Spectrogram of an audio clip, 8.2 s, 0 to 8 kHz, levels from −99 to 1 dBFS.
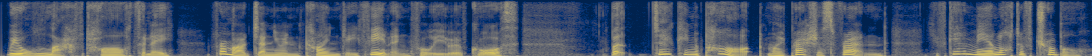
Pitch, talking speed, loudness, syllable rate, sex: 200 Hz, 185 wpm, -21 LUFS, 6.1 syllables/s, female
